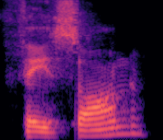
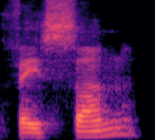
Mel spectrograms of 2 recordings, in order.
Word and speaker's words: Faison: also uh donald uh faison faison i think is how you say his name face son um who was on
